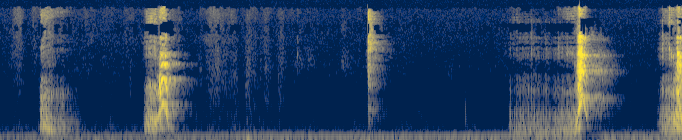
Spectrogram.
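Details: Playful Dachshund puppies giving short, sharp barks at uneven intervals, about five in under nine seconds, with a growly stretch just before a loud yap, over a steady low hum.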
